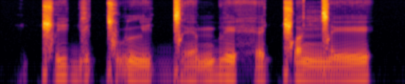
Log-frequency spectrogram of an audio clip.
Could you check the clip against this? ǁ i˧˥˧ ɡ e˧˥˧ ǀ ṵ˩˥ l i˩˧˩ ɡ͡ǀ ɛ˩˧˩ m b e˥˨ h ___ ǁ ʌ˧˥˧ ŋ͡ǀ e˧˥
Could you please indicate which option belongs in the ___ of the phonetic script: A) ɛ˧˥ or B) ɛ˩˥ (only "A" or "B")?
B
